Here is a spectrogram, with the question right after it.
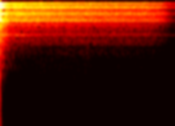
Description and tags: Tambourine Hi with long thin reverb
Amb, Live, Music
